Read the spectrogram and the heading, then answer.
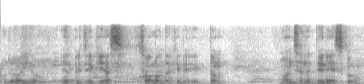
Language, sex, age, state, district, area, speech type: Nepali, male, 18-30, West Bengal, Darjeeling, rural, spontaneous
